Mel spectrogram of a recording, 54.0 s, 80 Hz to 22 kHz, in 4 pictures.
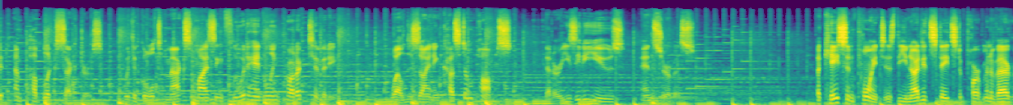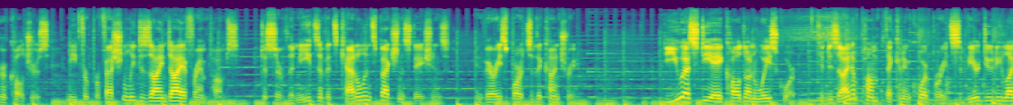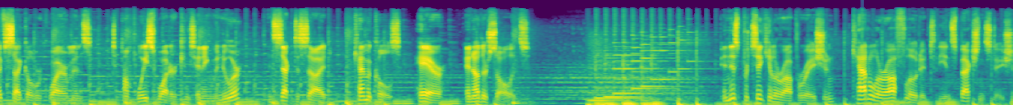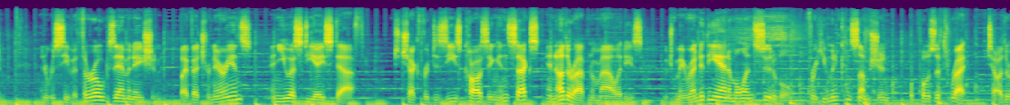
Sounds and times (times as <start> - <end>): Speech: 0.0 - 4.6, 5.2 - 9.3, 10.9 - 21.2, 22.4 - 34.1, 36.6 - 53.9
Music: 0.0 - 53.9.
